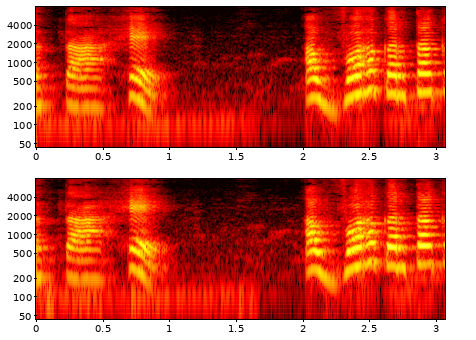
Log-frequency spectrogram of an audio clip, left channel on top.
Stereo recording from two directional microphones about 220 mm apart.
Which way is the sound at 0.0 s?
15° right (ahead or behind).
